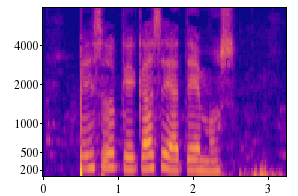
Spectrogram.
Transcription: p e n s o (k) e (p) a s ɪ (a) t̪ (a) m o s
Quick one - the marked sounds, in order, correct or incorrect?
correct, incorrect, correct, incorrect

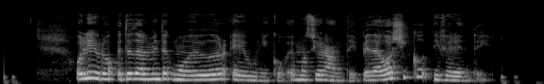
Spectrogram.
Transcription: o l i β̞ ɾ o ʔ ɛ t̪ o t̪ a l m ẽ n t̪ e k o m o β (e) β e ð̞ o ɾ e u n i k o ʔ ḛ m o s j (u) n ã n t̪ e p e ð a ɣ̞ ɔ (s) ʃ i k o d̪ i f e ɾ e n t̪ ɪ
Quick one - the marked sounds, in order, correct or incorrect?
correct, incorrect, incorrect

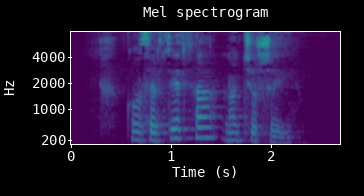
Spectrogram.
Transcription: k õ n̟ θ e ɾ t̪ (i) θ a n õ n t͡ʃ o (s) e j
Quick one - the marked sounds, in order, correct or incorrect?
incorrect, correct

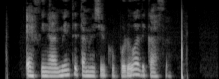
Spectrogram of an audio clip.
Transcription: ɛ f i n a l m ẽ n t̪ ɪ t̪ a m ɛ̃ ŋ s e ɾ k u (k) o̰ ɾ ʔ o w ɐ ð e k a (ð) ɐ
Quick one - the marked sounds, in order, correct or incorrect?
incorrect, incorrect

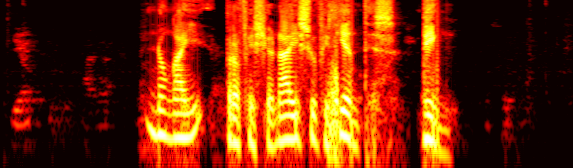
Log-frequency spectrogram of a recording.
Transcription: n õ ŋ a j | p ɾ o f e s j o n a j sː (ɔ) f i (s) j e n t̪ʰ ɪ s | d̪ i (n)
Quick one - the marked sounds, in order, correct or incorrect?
incorrect, incorrect, incorrect

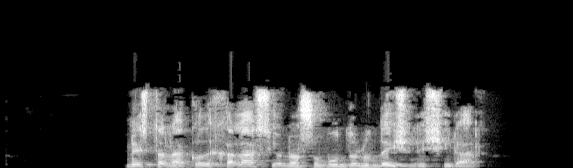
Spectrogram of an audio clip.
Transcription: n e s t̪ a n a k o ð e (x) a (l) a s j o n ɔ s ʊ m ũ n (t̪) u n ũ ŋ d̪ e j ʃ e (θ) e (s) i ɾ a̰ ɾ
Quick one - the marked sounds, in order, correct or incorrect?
correct, correct, incorrect, incorrect, incorrect

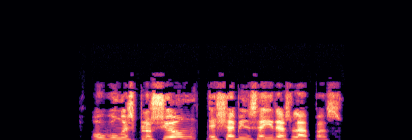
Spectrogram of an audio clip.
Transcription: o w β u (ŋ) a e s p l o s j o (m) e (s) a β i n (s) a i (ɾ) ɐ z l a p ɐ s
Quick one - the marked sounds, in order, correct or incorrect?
correct, incorrect, incorrect, correct, correct

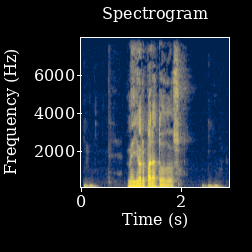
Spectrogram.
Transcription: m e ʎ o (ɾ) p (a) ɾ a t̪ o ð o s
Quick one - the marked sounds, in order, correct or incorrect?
correct, correct

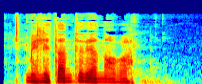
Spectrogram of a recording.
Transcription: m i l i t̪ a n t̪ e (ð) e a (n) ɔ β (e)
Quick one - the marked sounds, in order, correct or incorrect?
correct, correct, incorrect

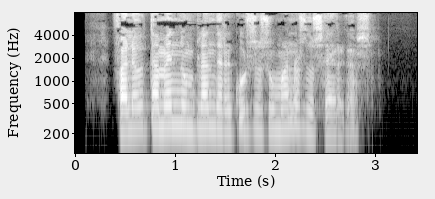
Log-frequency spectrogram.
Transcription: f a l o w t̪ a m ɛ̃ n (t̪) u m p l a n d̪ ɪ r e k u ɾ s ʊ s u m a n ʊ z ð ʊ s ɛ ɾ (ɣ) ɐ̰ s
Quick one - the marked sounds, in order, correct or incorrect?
incorrect, correct

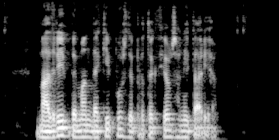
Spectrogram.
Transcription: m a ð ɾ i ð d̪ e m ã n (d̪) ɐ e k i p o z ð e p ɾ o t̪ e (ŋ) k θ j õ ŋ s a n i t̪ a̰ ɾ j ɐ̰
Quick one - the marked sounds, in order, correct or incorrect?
correct, incorrect

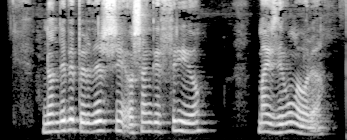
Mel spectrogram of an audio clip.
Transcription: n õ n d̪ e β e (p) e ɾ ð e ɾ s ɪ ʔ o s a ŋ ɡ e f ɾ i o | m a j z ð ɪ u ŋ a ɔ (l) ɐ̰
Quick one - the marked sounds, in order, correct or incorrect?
correct, incorrect

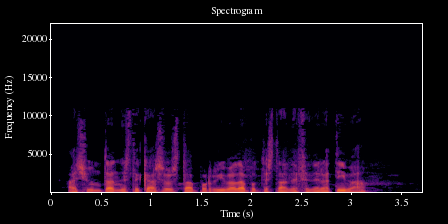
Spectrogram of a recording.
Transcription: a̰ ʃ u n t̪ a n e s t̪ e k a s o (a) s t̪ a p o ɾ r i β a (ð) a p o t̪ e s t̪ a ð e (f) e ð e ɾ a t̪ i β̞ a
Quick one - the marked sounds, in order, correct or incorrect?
incorrect, correct, correct

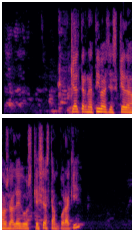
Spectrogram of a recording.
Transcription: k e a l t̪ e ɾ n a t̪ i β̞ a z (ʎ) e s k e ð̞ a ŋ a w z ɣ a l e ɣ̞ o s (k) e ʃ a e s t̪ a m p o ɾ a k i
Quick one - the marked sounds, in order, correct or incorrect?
correct, correct

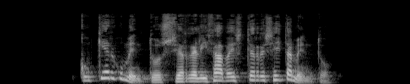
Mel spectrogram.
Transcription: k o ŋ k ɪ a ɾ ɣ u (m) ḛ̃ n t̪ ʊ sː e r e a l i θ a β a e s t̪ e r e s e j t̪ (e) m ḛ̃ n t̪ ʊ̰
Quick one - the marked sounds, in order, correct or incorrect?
correct, incorrect

